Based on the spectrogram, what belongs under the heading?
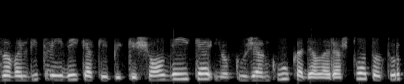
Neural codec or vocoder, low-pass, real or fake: none; 5.4 kHz; real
